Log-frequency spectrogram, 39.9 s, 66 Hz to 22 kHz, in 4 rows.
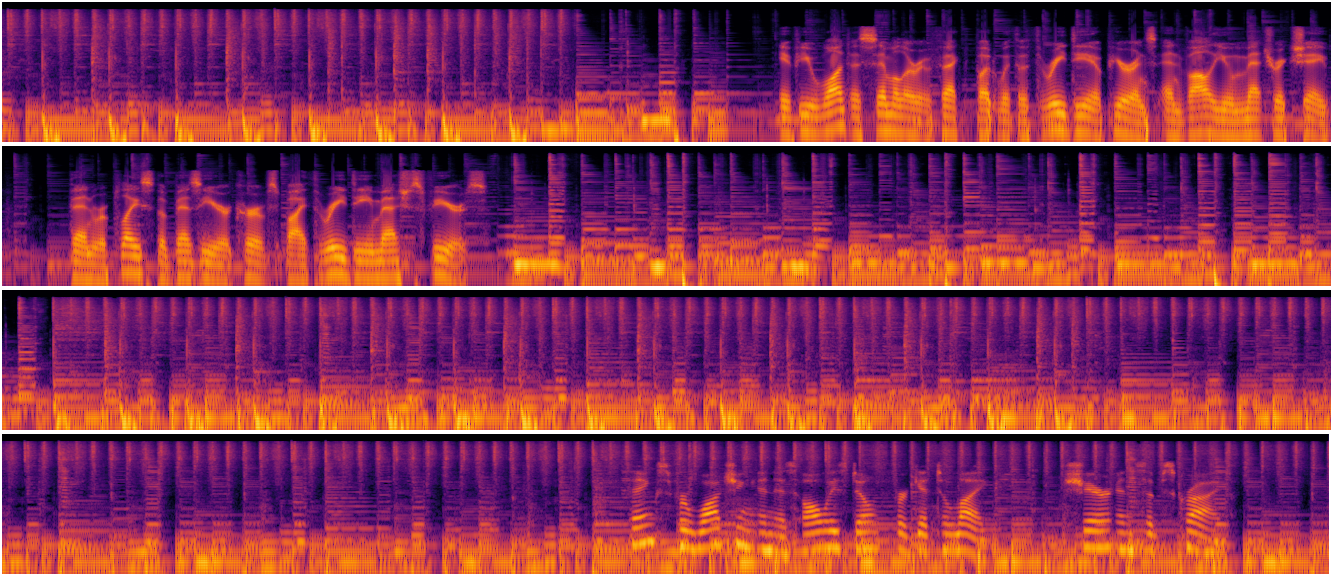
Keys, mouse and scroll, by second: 0.5 Tab, 1.1 a, 2.2 e, 6.8 Tab, 7.1 middle click, 8.0 middle click, 9.3 r, 10.5 click, 11.1 click, 12.8 click, 14.0 click, 15.5 middle click, 16.4 g, 17.7 middle click, 18.4 click, 19.1 shift+click, 19.7 g, 21.6 click, 22.2 g, 23.8 middle click, 25.2 space, 25.8 click, 29.0 space, 29.8 click, 30.1 click, 30.9 shift+click, 31.5 s, 32.6 click, 33.1 click, 33.8 space, 34.8 middle click, 38.2 scroll down 3.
